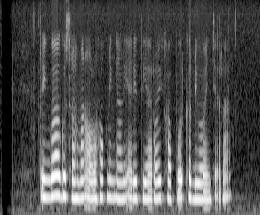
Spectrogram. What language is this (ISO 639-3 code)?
sun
